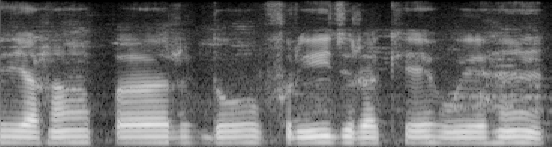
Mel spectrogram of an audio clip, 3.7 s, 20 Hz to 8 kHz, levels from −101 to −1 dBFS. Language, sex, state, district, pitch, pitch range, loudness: Hindi, male, Jharkhand, Ranchi, 120 Hz, 115-120 Hz, -18 LUFS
